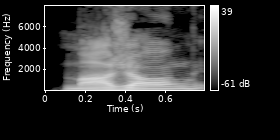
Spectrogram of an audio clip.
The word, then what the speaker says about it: mahjong: Believe it or not, Mahjong is how you say it, on the Plains is coming via On to Victory.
